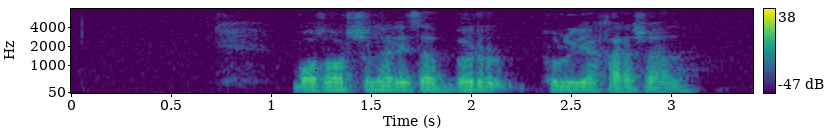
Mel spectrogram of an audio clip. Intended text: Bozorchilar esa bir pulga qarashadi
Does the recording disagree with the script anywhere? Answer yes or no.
no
